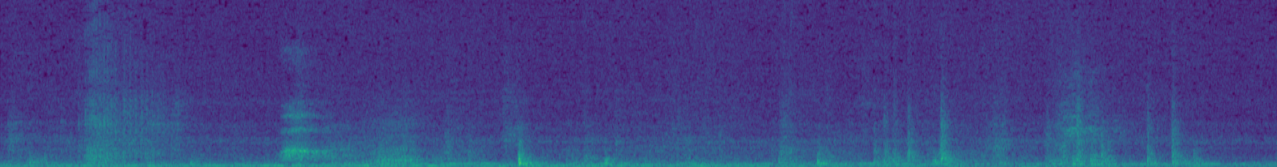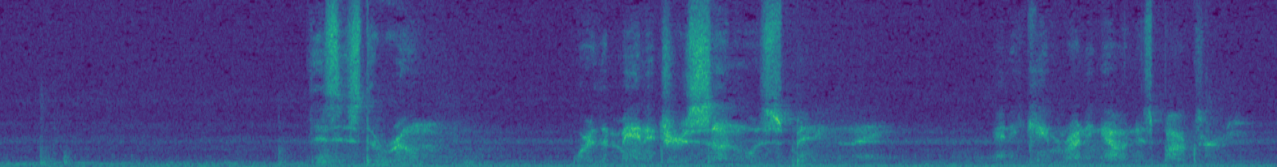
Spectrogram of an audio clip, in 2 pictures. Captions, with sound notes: (WHISPERS) THIS IS THE ROOM WHERE THE MANAGERS SON WAS SPENDING THE NIGHT AND HE CAME RUNNING OUT IN HIS BOXERS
